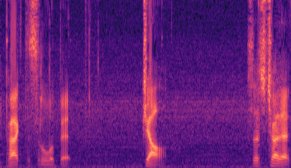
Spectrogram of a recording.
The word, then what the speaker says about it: 照: So you put the zh and the ao together and you get 照. 照.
